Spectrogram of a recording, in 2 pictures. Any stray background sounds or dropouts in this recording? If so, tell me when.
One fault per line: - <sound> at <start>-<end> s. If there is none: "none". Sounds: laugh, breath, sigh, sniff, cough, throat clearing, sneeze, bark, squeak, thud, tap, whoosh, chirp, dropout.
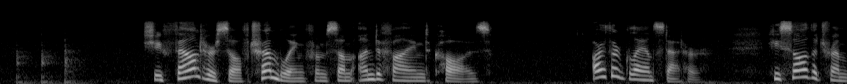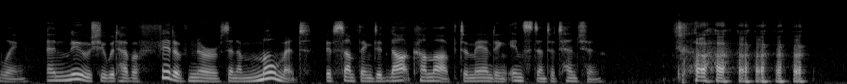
- thud at 0.2-1.0 s
- laugh at 15.1-16.6 s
